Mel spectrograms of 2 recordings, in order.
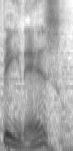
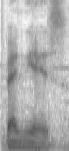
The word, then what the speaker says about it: beignet: And they're not called beanies. Oh, bene. Oh, right, okay. Oh, sorry. Sorry, it's pronounced beignets.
